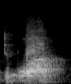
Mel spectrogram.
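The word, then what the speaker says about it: Du Bois: Some use the French pronunciation of Dubois, who in 1903 wrote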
